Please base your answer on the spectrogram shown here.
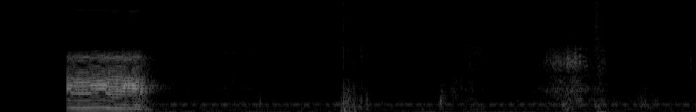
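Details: Sleeping Shih Tzu dog giving a loud snore: a harsh, buzzy, strongly harmonic snort opens, then quieter breathy rasping snores come at intervals of about a second, with a hushed room background.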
